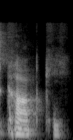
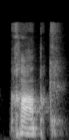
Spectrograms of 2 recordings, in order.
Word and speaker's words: Kopke: This is Kopke. I think you pronounce it Kopk. Some of us will say Kopke. I said Kopke forever until they corrected me about 10 times.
